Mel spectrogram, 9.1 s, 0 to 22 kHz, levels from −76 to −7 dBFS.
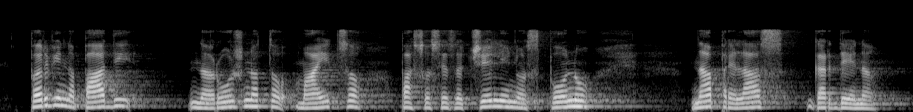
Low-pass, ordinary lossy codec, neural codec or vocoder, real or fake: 7.2 kHz; none; none; real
